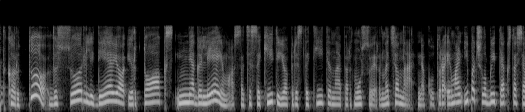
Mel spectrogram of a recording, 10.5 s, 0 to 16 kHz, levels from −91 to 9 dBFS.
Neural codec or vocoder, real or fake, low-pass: none; real; 7.2 kHz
